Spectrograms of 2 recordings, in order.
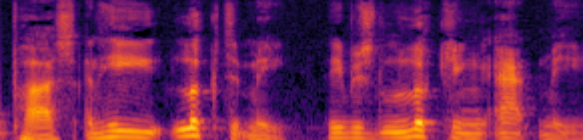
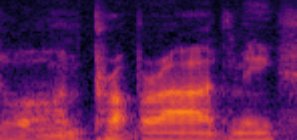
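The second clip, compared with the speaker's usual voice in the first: mock tough guy; 6 semitones lower, 6 dB quieter than usual. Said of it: "this face on that goes".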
